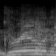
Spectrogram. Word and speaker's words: Groen: Groon rhymes with moon.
